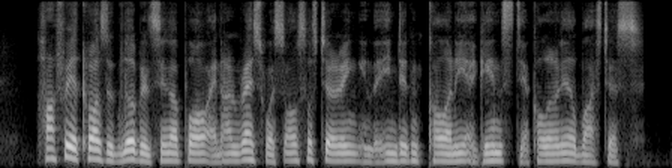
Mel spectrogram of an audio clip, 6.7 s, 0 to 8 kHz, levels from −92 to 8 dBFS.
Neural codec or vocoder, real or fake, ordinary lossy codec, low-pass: codec, 16 kHz, 1 kbps, FunCodec, trained on LibriTTS, 50 frames a second; fake; none; none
